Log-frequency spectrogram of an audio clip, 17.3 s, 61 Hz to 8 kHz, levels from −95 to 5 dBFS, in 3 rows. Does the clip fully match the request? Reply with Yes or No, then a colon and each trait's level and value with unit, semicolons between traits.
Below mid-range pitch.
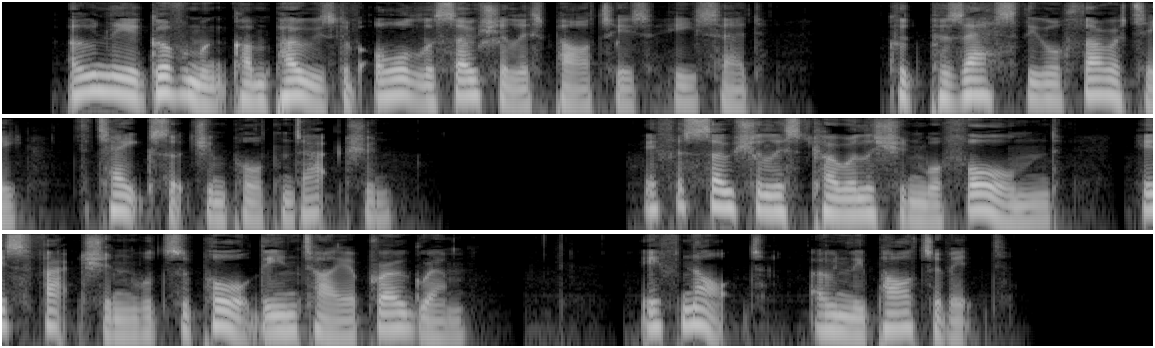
Yes: low, 120 Hz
